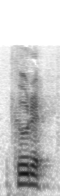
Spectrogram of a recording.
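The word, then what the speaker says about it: Okudah: Okuda.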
